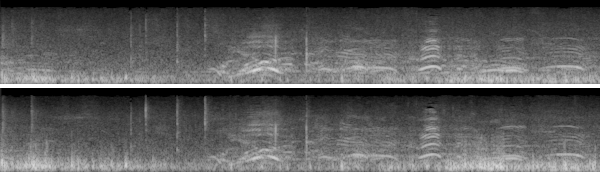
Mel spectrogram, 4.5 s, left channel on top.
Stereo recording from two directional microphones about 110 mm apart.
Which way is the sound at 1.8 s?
40° right (ahead or behind).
